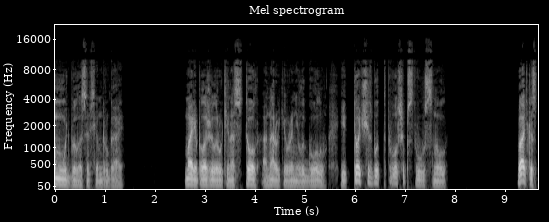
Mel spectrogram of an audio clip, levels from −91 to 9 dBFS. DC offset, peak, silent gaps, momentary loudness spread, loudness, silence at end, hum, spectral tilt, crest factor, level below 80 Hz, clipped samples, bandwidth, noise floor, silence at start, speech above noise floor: under 0.1%; -2 dBFS; 1.42-1.57 s, 1.66-1.72 s, 1.80-1.86 s, 2.05-2.58 s, 5.91-5.96 s, 7.88-9.24 s; 14 LU; -23 LUFS; 0.05 s; none; -5.5 dB/octave; 22 dB; -44 dBFS; under 0.1%; 14.5 kHz; under -90 dBFS; 0 s; over 68 dB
